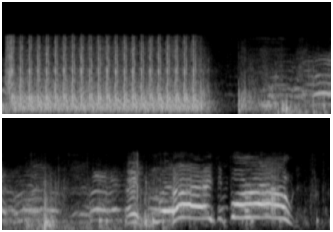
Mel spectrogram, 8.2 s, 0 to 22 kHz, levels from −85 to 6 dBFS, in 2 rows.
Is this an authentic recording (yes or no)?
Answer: no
